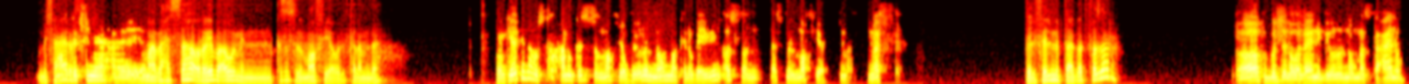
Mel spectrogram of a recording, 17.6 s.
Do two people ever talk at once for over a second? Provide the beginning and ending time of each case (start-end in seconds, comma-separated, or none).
none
